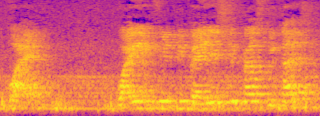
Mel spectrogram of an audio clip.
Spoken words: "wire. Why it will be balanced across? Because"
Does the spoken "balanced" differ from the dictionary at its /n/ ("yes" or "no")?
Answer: yes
